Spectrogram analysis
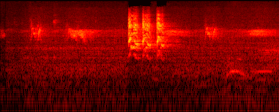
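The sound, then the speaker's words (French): A woodpecker call: three loud, harsh squawking notes in quick succession midway through, with fainter high chirps from other birds scattered before and after. No one speaks. “Bravo, c'est le pivert.”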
